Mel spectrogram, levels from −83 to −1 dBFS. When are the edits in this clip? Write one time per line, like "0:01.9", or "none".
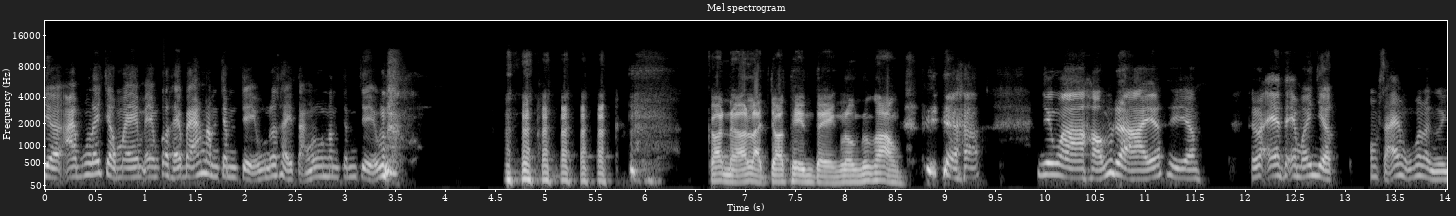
none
